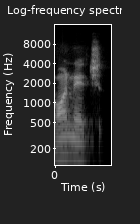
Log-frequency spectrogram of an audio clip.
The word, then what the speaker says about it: honest: For example, honest, in the word honest, we don't really pronounce the word h. That's because like o is in the vicinity of the um, letter h, right?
